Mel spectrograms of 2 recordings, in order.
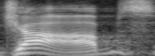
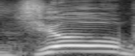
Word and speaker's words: Job: And again, this is not Steve Jobs. It's not that. This is Job is how we pronounce it.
